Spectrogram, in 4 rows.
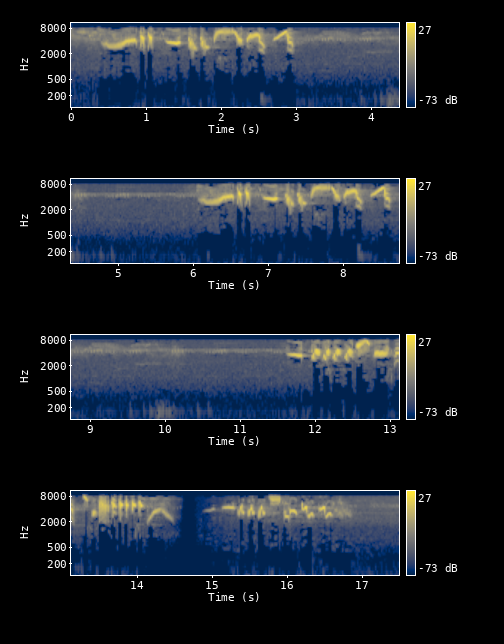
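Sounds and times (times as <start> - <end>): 
bird song in high rapid phrases of looping whistled notes: 0.0 - 3.0, 6.0 - 8.7, 11.6 - 16.9.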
